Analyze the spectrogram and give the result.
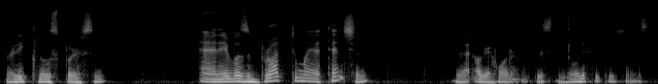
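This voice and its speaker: Rambling male podcast host, mellow tone. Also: mid-range voice, normal speed, breathy edge. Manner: rambling with fillers and frequent laughs. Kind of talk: casual chat.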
